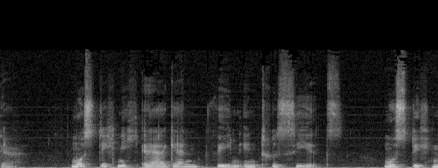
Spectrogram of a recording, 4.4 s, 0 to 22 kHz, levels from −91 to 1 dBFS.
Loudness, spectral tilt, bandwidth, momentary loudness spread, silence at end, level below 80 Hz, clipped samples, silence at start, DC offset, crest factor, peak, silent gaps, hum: -28 LUFS; -4.5 dB/octave; 15.5 kHz; 14 LU; 0 s; -48 dBFS; under 0.1%; 0 s; 0.9%; 18 dB; -10 dBFS; none; none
